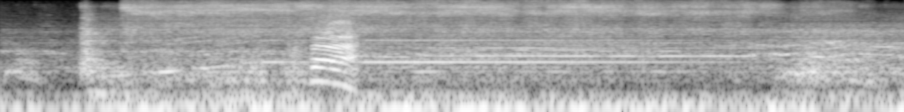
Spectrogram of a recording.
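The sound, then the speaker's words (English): A steady engine roar with a high whine drones throughout, briefly broken by a sharp knock and a quick rising-and-falling squeal near the start, as a man is thrown into the engine. “I figured he was gonna get thrown into the fucking engine.”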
